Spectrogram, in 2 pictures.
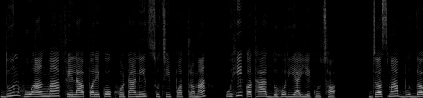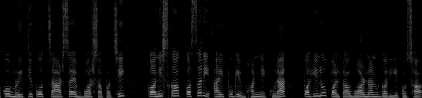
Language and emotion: Nepali, neutral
